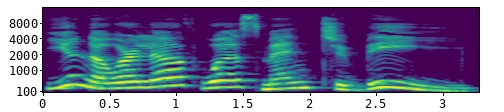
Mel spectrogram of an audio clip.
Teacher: na hora que a gente tá falando rápido ali no meio da frase, que esse our vem ali espremidinho entre outras palavras, ele acaba virando r, r, ou seja, como a letra R mesmo, ok?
